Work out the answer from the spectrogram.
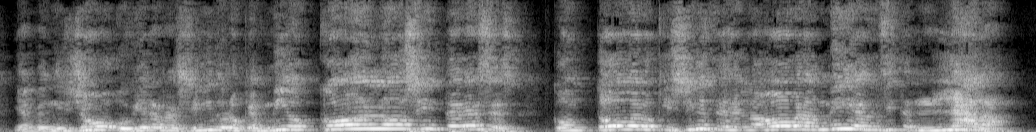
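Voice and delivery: high, forceful preaching shout; stern rebuke. Acted. Master rebuking the servant over his money, stern shout. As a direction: raise the voice in stern reproach.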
